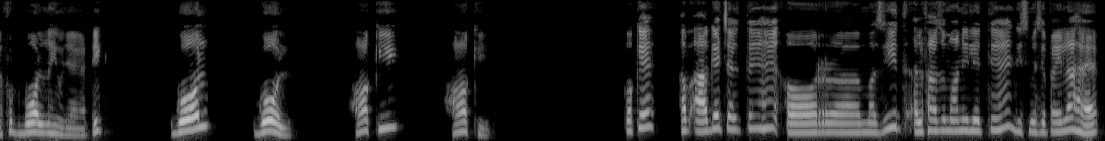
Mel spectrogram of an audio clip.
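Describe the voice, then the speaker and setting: A man from India teaching an English lesson. He repeats vocabulary words slowly and corrects pronunciation as he goes. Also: sits high, no room sound. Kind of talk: spoken language lesson with vocabulary drills.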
